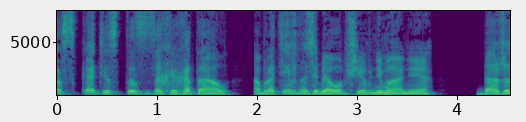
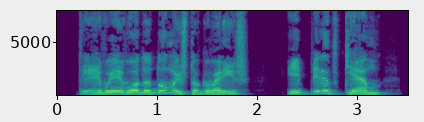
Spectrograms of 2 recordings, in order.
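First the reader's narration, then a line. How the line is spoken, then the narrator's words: Shouted. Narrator (Russian): крикнул Путята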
